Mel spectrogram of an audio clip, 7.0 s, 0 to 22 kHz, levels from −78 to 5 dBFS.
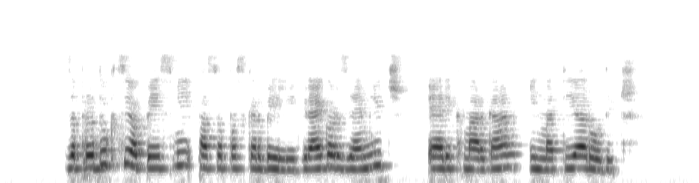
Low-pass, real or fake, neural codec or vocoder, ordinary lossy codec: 7.2 kHz; real; none; none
